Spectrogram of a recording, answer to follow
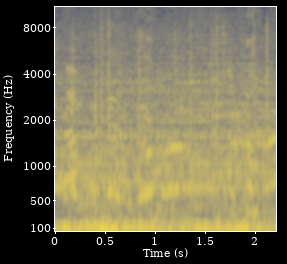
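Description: Crowd of people calling and shouting in the open, over a steady low rumble, with a few faint sharp cracks.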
